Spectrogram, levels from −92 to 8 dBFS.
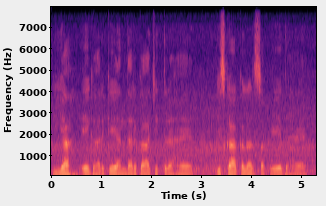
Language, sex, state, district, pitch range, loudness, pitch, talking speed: Hindi, male, Jharkhand, Ranchi, 105-115 Hz, -20 LUFS, 110 Hz, 125 wpm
